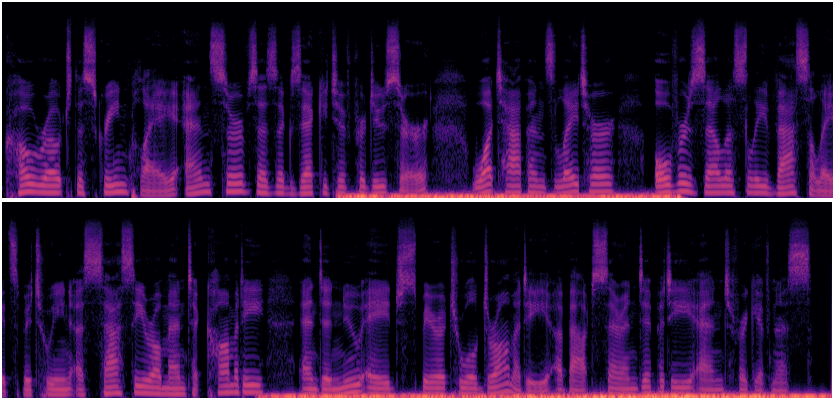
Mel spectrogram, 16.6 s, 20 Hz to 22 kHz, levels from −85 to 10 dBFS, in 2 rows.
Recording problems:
low rumble; noticeable; from 3.5 to 7 s and from 11 s on; 10 dB below the speech

